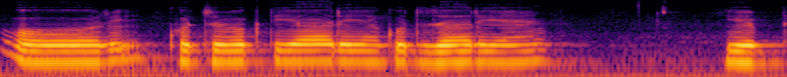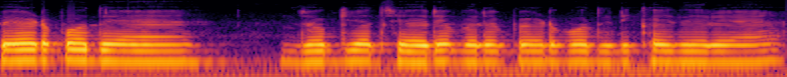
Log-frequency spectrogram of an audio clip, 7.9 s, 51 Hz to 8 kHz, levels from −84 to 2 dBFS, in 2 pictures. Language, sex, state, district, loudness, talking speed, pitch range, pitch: Hindi, male, Rajasthan, Bikaner, -15 LUFS, 190 wpm, 140-145 Hz, 140 Hz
